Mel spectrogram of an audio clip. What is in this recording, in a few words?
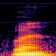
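"wen", pinyin voice, neutral tone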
